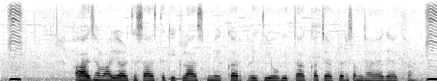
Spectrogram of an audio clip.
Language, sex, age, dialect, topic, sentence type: Hindi, female, 18-24, Kanauji Braj Bhasha, banking, statement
